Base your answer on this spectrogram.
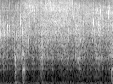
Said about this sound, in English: so we've got to add some ingredients to this sizzling butter. Throw in some chicken. We got to cook the chicken first. Alrighty. We're adding chicken to the butter.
